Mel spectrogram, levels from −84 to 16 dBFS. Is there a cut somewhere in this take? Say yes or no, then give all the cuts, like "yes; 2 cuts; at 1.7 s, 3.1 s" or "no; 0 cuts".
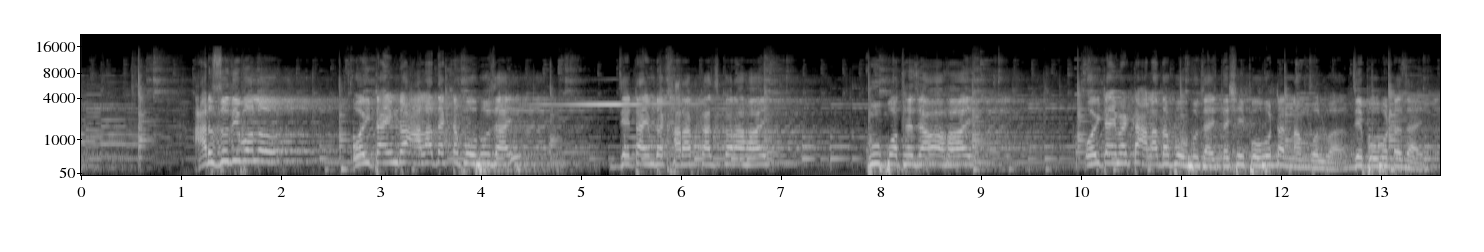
no; 0 cuts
